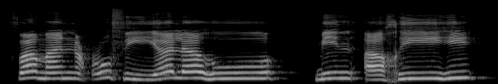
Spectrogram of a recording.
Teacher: نون ساکن کے بعد عین آ رہا ہے، اور عین جو ہے حروف حلقی کا ورڈ ہے تو ہم یہاں پر اظہار کریں گے اور اسے ہم بغیر غننے کے پڑھیں گے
